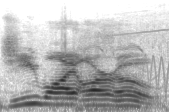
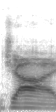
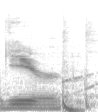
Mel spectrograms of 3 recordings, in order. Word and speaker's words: gyro: It's pronounced Gyro. Like it's not, you're not saying like Jai, you're saying gear. At least around here, from any Greek person I talk to, they tell me it's gyro. Because I always call it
